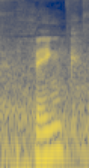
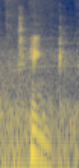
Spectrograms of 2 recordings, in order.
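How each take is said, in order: First: The word starts with a th sound. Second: The word starts with a t sound. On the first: "for think" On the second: "some people say think"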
